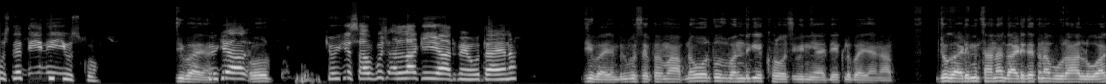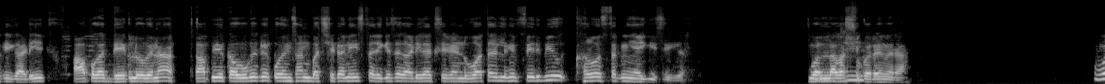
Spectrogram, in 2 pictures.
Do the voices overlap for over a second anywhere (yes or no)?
no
